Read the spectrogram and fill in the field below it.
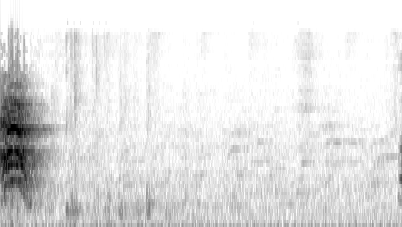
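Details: Eight-week-old Beagle puppy Lucy, wary while playing with the household tom cat Itty Bitty, gives one sharp, high bark right at the start, followed by near silence with faint indoor rustling.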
